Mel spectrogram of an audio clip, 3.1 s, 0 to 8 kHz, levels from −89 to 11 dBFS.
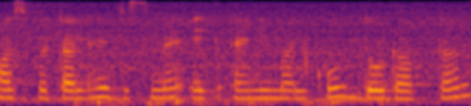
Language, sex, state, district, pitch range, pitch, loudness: Hindi, female, Bihar, Kishanganj, 225-240 Hz, 225 Hz, -19 LUFS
